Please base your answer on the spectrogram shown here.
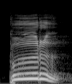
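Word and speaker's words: プール: Tapi kalau sekarang kolam renang, nah desu ka, nama tempat menjadi puru. Puru. Pool. Naik. Enggak, orang Jepang belum bisa mengucapkan pool karena ada pelafalan L, jadi dia mengucapkan pool itu menjadi puru.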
